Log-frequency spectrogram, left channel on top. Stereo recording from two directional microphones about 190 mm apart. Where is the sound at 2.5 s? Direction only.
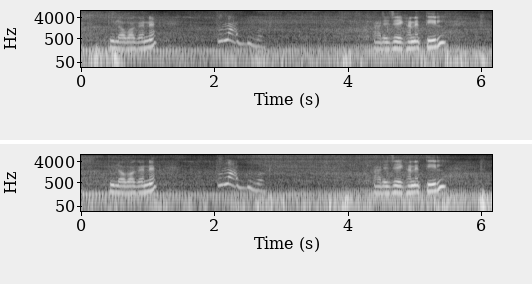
20° right (ahead or behind).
